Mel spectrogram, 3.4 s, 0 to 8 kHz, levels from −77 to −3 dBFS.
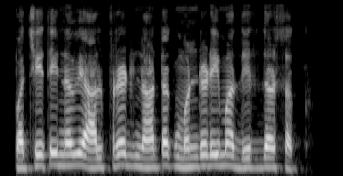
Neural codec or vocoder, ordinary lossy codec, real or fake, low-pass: none; none; real; 7.2 kHz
